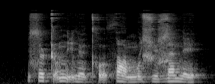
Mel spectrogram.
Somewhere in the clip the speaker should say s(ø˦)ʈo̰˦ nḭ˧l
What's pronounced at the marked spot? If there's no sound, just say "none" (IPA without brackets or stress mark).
ø˦˨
